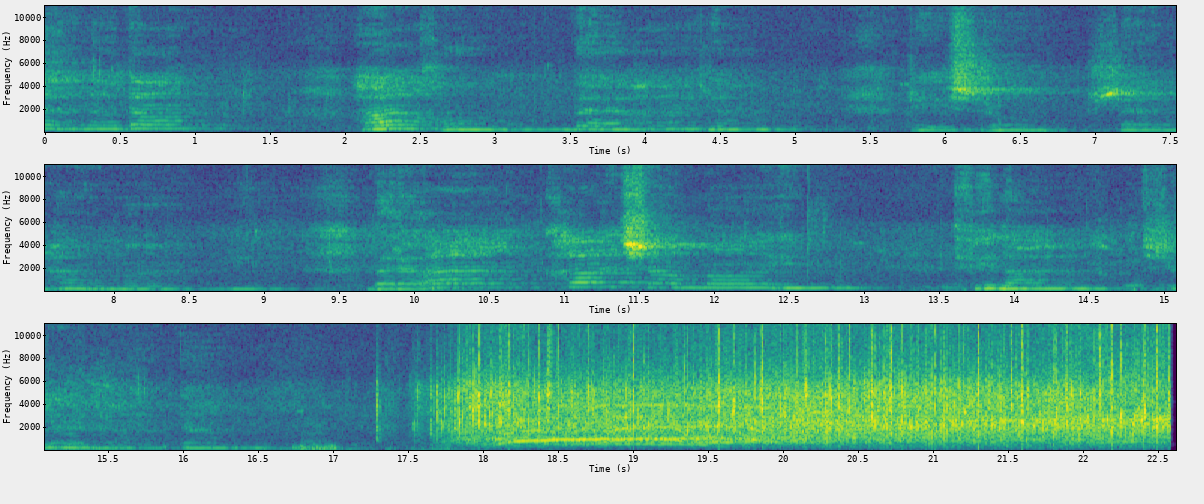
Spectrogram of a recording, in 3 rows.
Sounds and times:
Speech: 13.4 - 16.0.

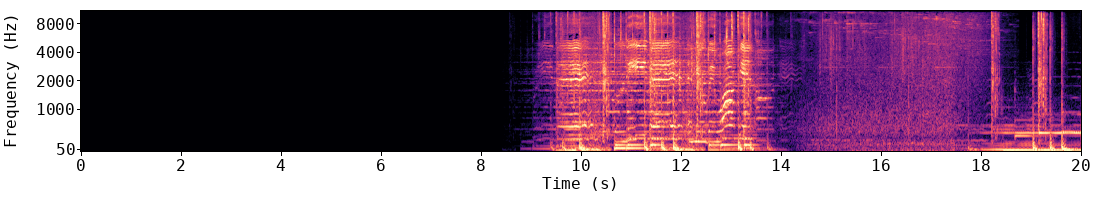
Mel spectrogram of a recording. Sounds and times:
Music: 8.4 - 14.3, 17.4 - 20.0.

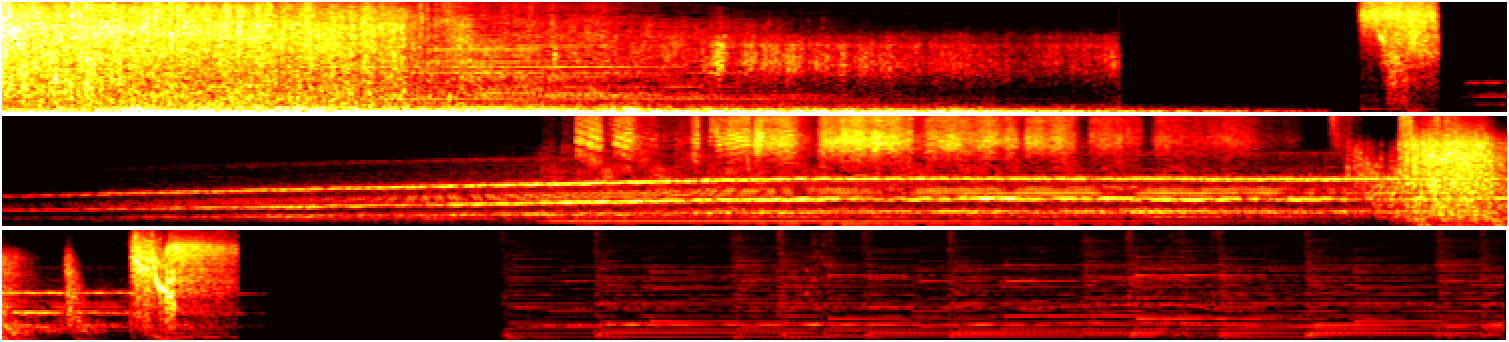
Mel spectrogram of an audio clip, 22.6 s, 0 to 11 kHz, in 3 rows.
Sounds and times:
Music: 7.3 - 15.7, 17.5 - 22.5.

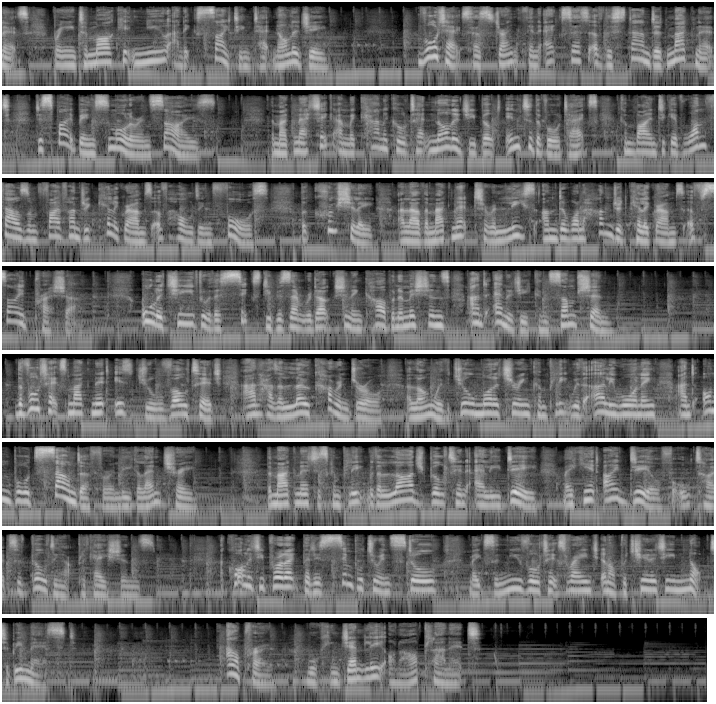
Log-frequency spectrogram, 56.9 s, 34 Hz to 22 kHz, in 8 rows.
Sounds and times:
Speech: 0.0 - 3.3, 4.2 - 22.2, 22.8 - 27.5, 28.6 - 37.6, 38.2 - 44.3, 44.9 - 50.6, 52.1 - 54.7
Music: 0.0 - 56.8.

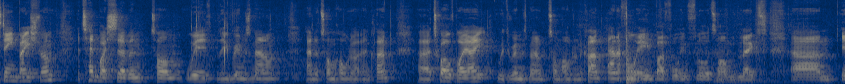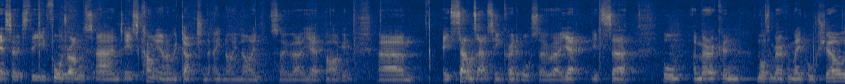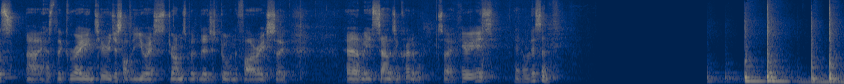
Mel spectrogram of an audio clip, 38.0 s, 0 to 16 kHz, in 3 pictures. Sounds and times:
Speech: 0.0 - 29.8, 30.5 - 33.8.

